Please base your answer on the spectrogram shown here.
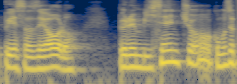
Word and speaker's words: Vincenzo: Pero en Vicenzo, ¿cómo se pronuncia? Vicenzo. Sí, Vicenzo, ¿ok?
